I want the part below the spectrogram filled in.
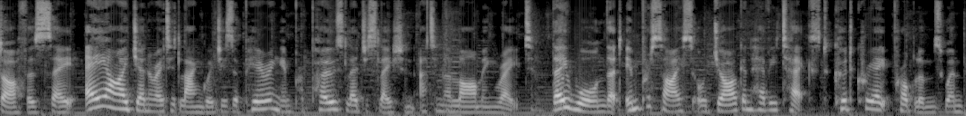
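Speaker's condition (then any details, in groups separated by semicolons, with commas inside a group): No condition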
